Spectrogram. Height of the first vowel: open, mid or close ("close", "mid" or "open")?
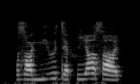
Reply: close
